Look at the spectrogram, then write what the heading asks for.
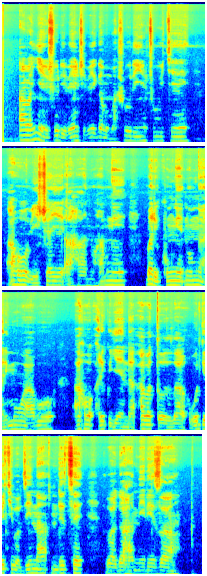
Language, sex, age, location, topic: Kinyarwanda, female, 18-24, Nyagatare, education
